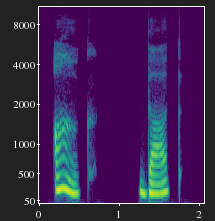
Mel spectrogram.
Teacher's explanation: अनुनासिक बोलते समय हवा नाक और मुंह दोनों से निकलती है।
